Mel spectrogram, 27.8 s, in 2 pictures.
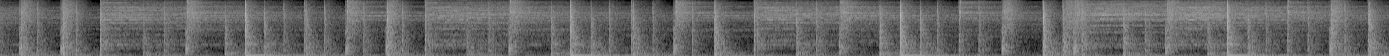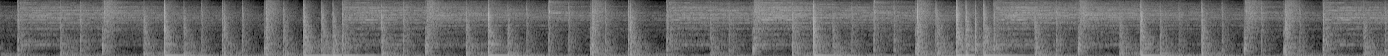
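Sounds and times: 
tom drums: 0.0 - 27.7.

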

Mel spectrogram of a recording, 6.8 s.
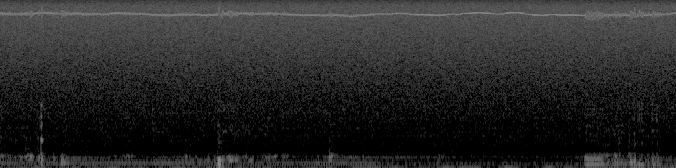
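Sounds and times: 
bass: 0.0 - 3.8, 5.8 - 6.6.

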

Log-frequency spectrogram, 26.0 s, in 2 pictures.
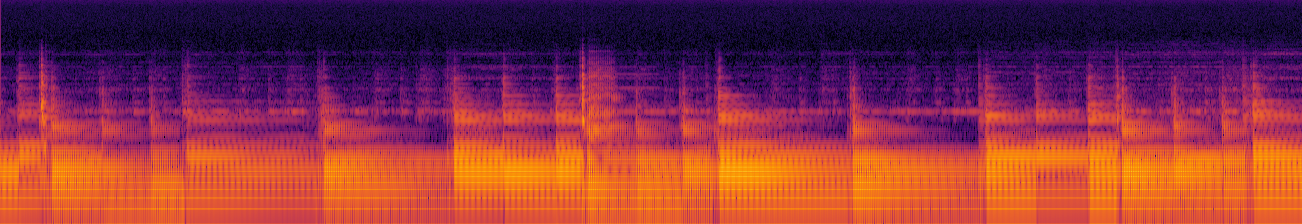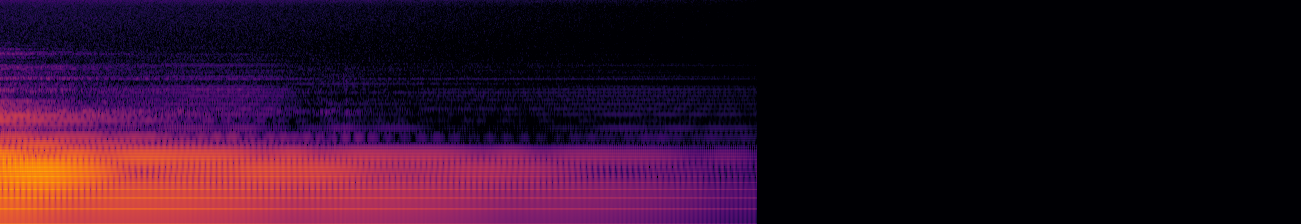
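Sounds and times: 
DI line bass guitar: 0.0 - 19.2.

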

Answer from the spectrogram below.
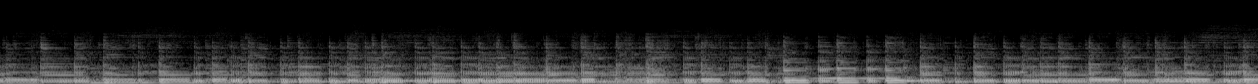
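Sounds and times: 
bass recorded with stereo SM57 microphones: 0.0 - 12.5.

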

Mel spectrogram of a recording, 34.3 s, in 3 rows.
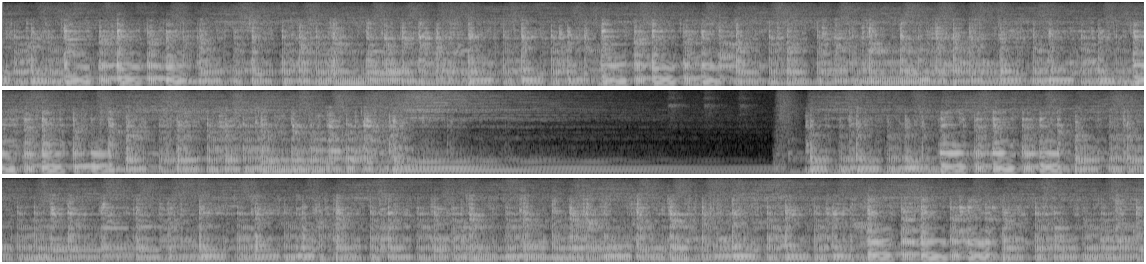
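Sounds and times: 
bass recorded with SM57 microphone: 0.0 - 34.2.

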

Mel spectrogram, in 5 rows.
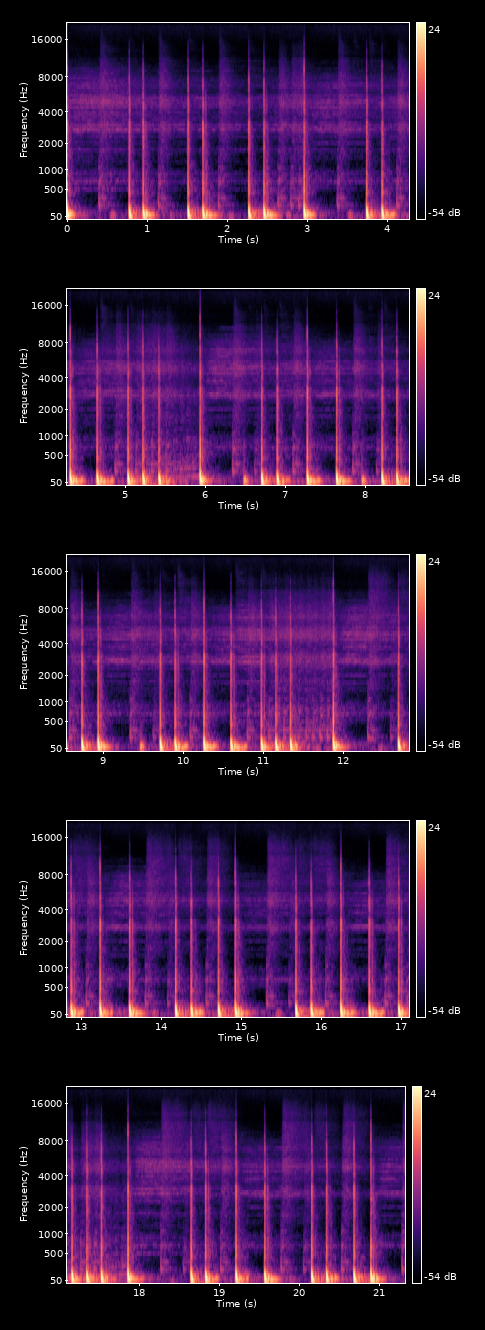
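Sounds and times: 
bass drum: 0.0 - 21.3.

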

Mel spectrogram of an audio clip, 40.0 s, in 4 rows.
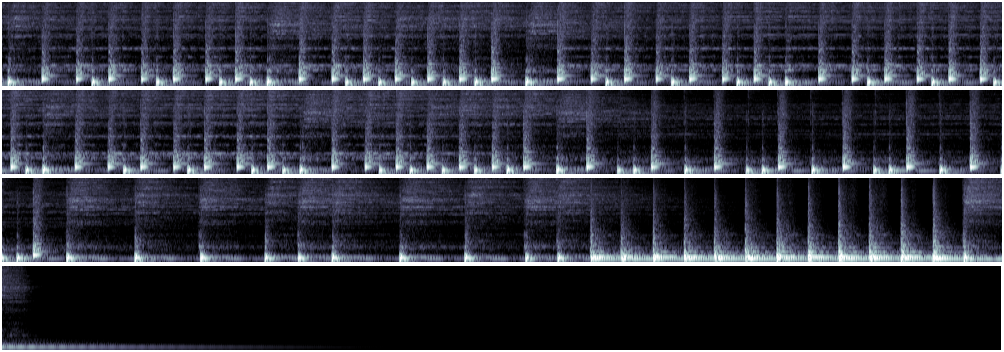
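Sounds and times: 
drums: 0.0 - 30.8.

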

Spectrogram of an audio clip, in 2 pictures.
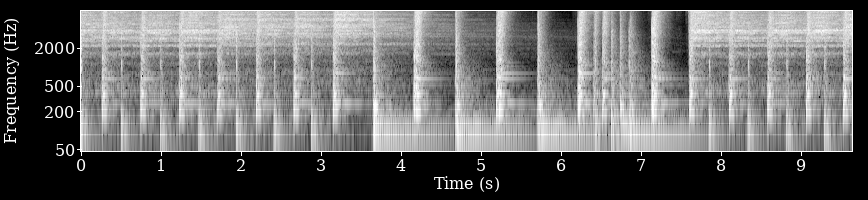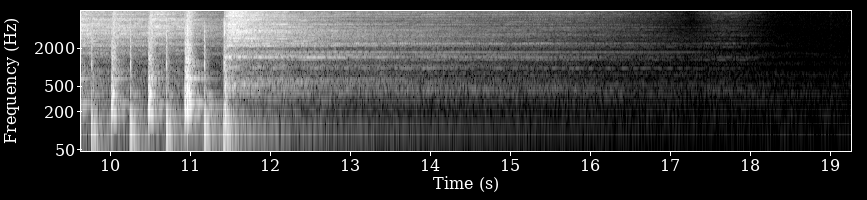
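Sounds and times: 
drums: 0.0 - 16.5.

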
